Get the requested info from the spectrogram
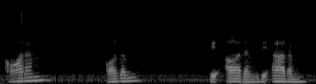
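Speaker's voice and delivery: softly trying out an American pronunciation; trying American accent. Shown as a demonstration. Streamer working out how Americans say the car's name, tentative American accent. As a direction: test "Autumn" quietly in an American accent. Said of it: "like, in American accent".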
